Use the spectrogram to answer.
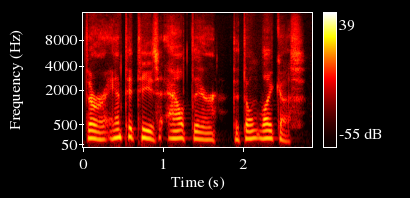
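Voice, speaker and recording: A man's voice: a little high, steady tone, normal speed, warm tone, dry recording, clean studio sound. A man speaking as an interview guest, telling anecdotes and explaining with emphatic, repeated phrasing. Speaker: psychotherapist, podcast guest.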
